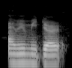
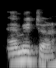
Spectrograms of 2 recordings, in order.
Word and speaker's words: ammeter: heater and thermometer, a DC power supply, an ammeter, a voltage meter, a stop clock. So On we fig have an 3. emitter. You Yes, sir. pronounce it as emitter, huh?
